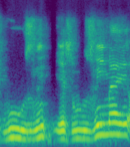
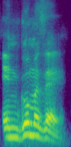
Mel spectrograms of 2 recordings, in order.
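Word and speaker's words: Ngumezi: It's Wuzime or something like, because it's spelled No. N-G. It's Ngumaze. It's African.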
